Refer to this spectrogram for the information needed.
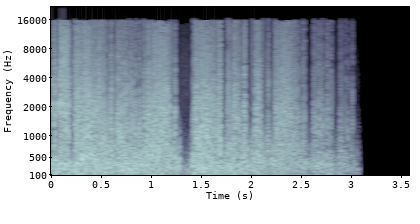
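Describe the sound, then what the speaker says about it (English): Strong wind buffets the microphone on top of a mountain above Bethel on a blustery day, a loud roaring rush with brief gusty dropouts, ending abruptly in silence after about three seconds. "FPV over Bethel, top of the mountain on a windy day."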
